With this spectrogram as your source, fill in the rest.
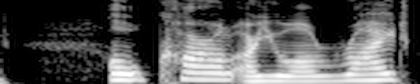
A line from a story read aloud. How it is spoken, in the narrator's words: cried Gertie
